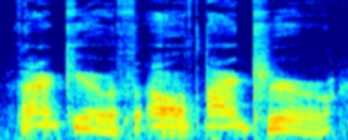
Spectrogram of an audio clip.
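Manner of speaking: high, breathless thanks; grateful witch. Acted. Rescued witch thanking her animal friends, high and grateful. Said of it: "the grateful witch cried".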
